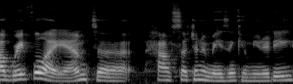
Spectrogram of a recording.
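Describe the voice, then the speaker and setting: Music plays in the background as a woman with a southern Chinese accent speaks at a fairly quick pace. Her pitch is fairly low, with ordinary variation. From Indonesia. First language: Hakka. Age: 20s. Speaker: gaming lore YouTuber. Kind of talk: casual Q&A chat. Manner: relaxed, chatty.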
